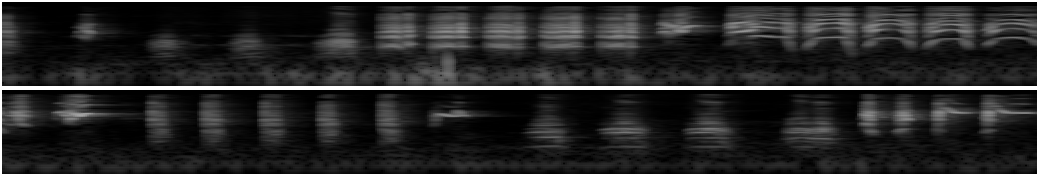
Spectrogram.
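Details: Black-winged starling song recorded in the evening as a training recording for young birds: a varied run of harsh squawks, whistled notes and arched, looping phrases, mostly high and repeated in quick bursts, with a low hum underneath.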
